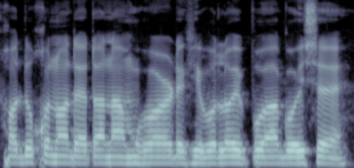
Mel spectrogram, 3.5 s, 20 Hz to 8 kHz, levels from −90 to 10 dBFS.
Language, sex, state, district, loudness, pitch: Assamese, male, Assam, Sonitpur, -15 LUFS, 115 Hz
